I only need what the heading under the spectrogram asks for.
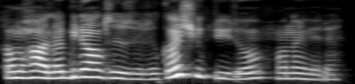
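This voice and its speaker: A woman giving casual gameplay commentary in a blunt, slangy way, quick to get annoyed. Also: medium pitch. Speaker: gaming video creator.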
